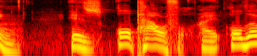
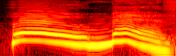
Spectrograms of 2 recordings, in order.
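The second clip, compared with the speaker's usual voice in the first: surprised oh man; 8 semitones higher, 4 dB louder than usual. Real, not acted. Reacts to photo.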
